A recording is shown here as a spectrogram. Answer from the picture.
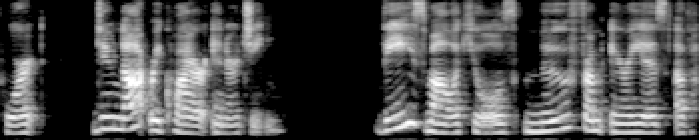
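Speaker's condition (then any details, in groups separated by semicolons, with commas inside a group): No condition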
